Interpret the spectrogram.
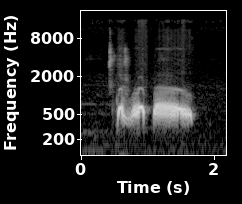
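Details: Female spotted dove used to lure wild doves: one low coo phrase, a quick wavering double note followed by a longer steady coo, against silence.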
